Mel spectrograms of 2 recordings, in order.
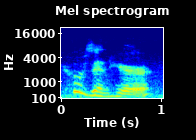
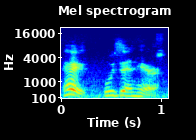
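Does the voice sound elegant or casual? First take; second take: elegant; casual. First: It is said in an elegant, refined voice. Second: It is said in a casual, unrefined voice.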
